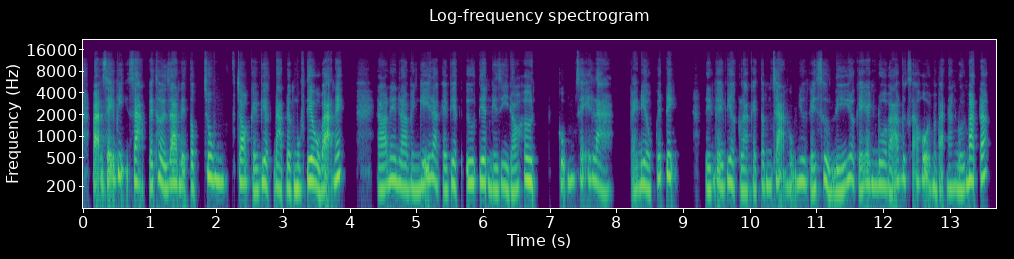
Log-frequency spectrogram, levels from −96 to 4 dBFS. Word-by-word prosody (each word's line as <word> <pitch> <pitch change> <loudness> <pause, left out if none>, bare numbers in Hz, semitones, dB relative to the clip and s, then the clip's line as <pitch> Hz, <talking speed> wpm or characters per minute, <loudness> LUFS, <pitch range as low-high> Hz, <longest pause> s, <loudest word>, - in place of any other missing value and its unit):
bạn - - +4
sẽ - - +3
bị 295 +2 +2
giảm 235 -1 +2
cái 205 - +2
thời 235 -4 +2
gian 115 - +3
để 105 - 0
tập 200 - -4
trung 250 -4 +4 0.2
cho 230 -2 +3
cái 180 -1 -1
việc 210 0 0
đạt 195 -1 -2
được 190 0 0
mục 190 -1 +3
tiêu 240 -1 +8
của 195 - +3
bạn 180 - +3
ấy. 275 +4 +5 0.5
Đó, 185 +2 0
nên 240 -1 +2
là 200 -2 0
mình 185 -1 -2
nghĩ 210 +6 +2
là 255 -3 0
cái 180 -3 -4
việc 215 -3 0
ưu 225 0 +4
tiên 225 -2 +2
cái 185 -1 0
gì 195 -1 -2
đó 180 +2 -2
hơn 240 -2 +6 0.3
cũng 235 +3 -3
sẽ 250 +1 -5
là 180 -8 -3 0.3
cái 185 - -5
điều 210 -2 +1
quyết 260 +8 -4
định 280 - +2 0.4
đến 185 0 -1
cái 195 - 0
việc 215 -4 -1
là 175 -1 -1
cái 180 - -6
tâm 205 0 -4
trạng, - - -1
cũng 225 +3 -5
như 230 -1 +1
cái 180 -1 -1
xử 200 +2 0
lý 175 +8 +1
và 255 - -1
cái 185 - -2
ganh 215 -1 -1
đua 210 -1 0
và 175 - -1
áp 240 +7 -3
lực 245 - -4
xã - - -9
hội 245 0 -1
mà 195 - -1
bạn - - -5
đang 190 +1 -3
đối 185 +1 0
mặt 250 +1 +5
đó. 265 +3 +4
210 Hz, 300 wpm, -24 LUFS, 185-235 Hz, 0.5 s, tiêu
